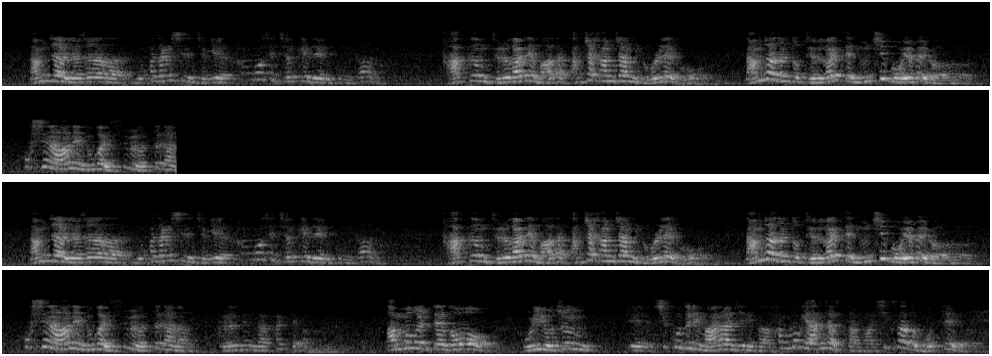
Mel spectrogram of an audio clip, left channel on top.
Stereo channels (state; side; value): drops out; left; at 11.7 s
